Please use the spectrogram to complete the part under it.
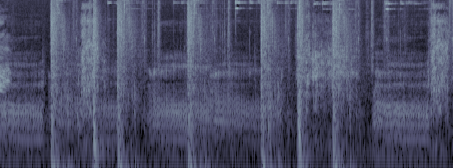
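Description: Gunshots ring out in sharp bangs.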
